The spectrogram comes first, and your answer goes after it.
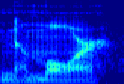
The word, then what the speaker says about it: Namor: But he's of his people are of Latin descent, so why shouldn't it be Namor? Because that's how you would pronounce it in a Latin language.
